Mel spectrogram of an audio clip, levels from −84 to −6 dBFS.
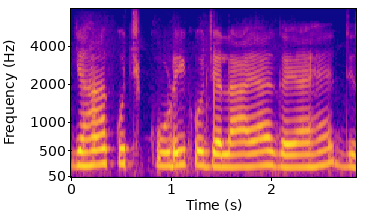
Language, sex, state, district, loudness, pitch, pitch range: Hindi, female, Uttar Pradesh, Budaun, -16 LUFS, 235 Hz, 215-250 Hz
